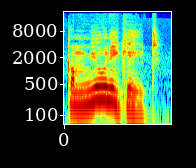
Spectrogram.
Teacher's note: Communicate, 1, 2, 3, 4, polysyllabic word, the stress comes on the anti-penultimate.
